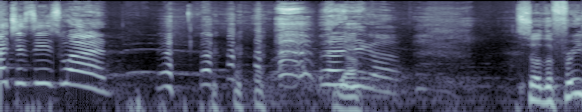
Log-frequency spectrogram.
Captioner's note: laughs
